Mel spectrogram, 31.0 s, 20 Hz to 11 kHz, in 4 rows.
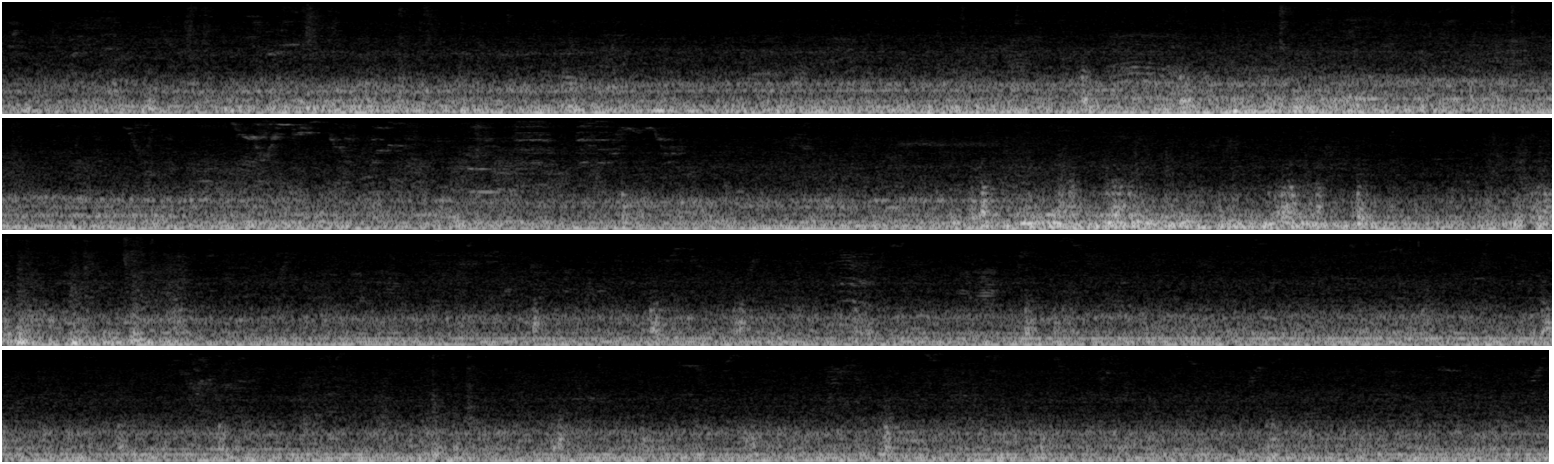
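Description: Siemens C651 MRT train running, heard from inside the passenger car: a steady rumble of wheels and running gear with a constant hum. Between about 9 and 16 seconds in the running grows louder, with clatter of the wheels over the track.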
